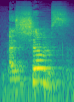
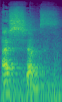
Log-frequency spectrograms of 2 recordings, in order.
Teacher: So shamsiyya means you don't pronounce the lam.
